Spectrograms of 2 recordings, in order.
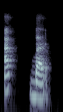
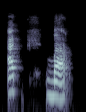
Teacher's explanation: ak itu syiddahnya, lalu beri aliran nafasnya.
